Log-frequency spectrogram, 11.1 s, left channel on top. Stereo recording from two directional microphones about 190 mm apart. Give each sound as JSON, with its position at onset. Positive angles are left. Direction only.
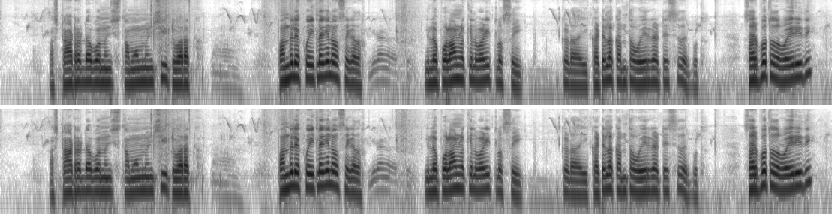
{"t": 0.6, "sound": "speech", "side_deg": 0}
{"t": 2.4, "sound": "speech", "side_deg": -10}
{"t": 5.1, "sound": "a sound", "side_deg": -45}
{"t": 5.6, "sound": "speech", "side_deg": -5}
